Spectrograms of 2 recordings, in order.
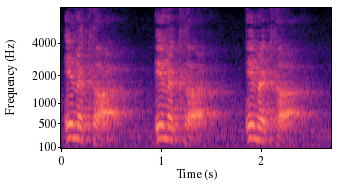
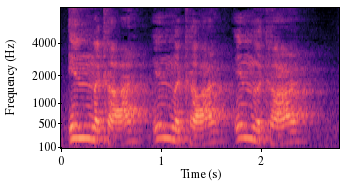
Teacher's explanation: in a car there's only one n Sound in the car there's two n sounds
